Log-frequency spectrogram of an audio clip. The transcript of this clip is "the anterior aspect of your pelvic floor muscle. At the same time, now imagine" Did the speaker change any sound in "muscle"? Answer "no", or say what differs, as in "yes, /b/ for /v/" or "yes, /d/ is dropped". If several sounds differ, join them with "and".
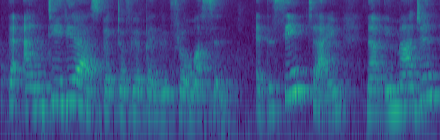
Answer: yes, /n/ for /l/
